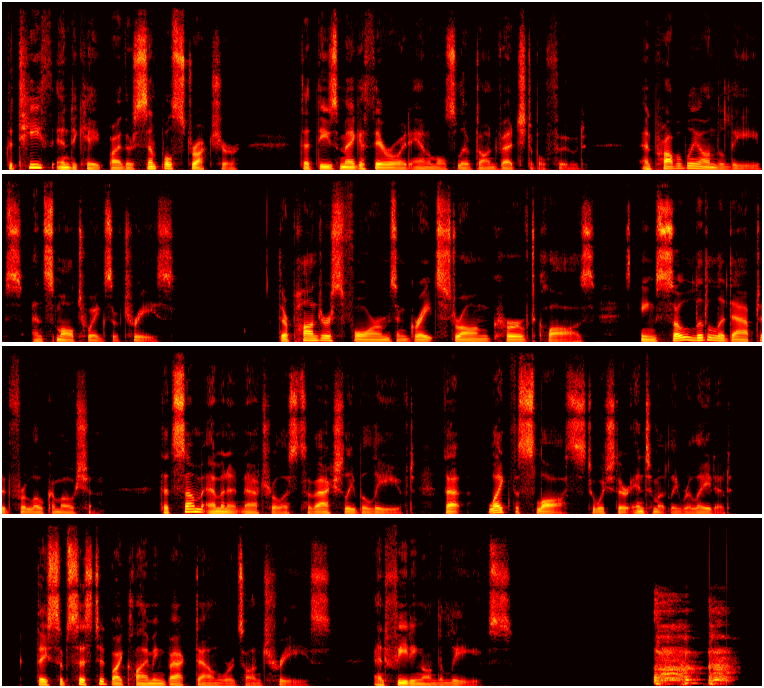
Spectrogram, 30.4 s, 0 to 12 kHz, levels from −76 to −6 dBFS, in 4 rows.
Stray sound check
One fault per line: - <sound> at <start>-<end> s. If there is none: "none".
- dropout at 13.9-14.0 s
- cough at 29.3-30.2 s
